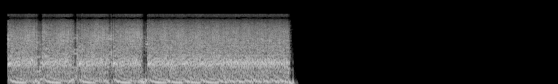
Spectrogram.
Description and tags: Do you like Noisy Stuff ( No Para Espanol)
Breaks
e, pink, glitchbreak, o, t, h, fuzzy, processed, deathcore, k, y, love, l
